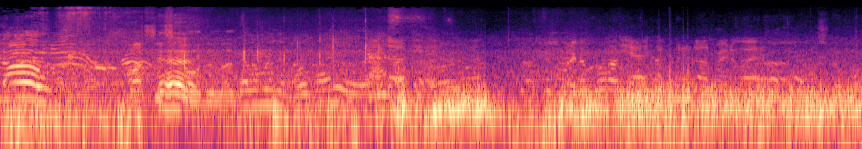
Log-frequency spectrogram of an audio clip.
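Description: Children shout and call out across an open playing field.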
